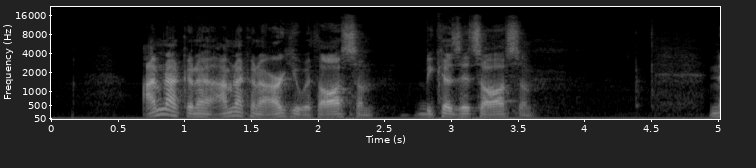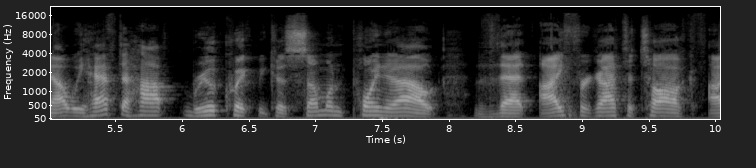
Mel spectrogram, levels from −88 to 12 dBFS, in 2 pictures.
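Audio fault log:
No faults can be heard in the speech. Nothing in the recording needs a timed entry.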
